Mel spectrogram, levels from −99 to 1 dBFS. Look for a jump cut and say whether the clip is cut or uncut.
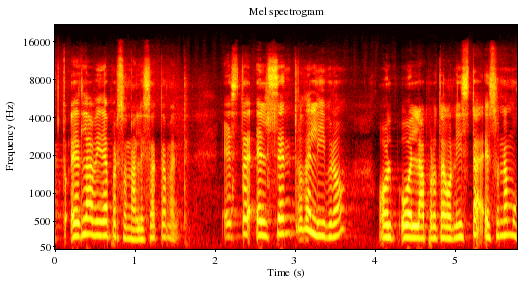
uncut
